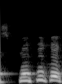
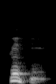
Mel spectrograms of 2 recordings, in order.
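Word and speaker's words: Spiti: দীর্ঘ 60-70 বছর ধরে এই ভুলটা আমরা করে এসেছি, কিন্তু এই তিব্বতী শব্দটা আসলে হচ্ছে পিতি, এসটা এখানে সাইলেন্ট থাকে।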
